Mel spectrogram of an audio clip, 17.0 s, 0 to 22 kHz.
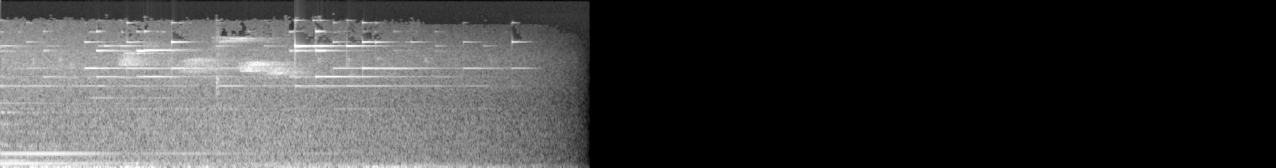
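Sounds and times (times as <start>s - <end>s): metal wind chimes ringing: 0.0s - 7.2s.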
